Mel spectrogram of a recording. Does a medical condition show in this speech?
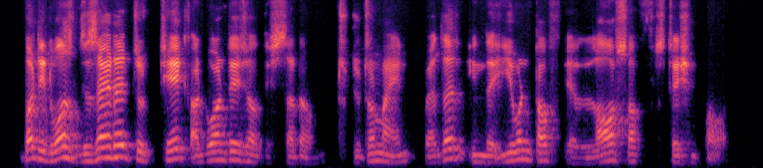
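No.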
